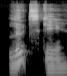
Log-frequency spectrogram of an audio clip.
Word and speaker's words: Lutsky: Thank you, our good friend Michael Lutsky is how you say it, actually. Lutsky.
